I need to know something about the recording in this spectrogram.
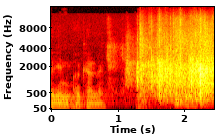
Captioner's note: applause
